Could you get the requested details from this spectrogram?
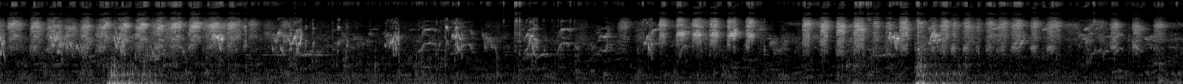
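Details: Many budgerigars chirp and warble continuously in a high, scratchy chorus. Two low thumps come at about one and nine seconds, and rhythmic bursts of chirping follow toward the end.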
